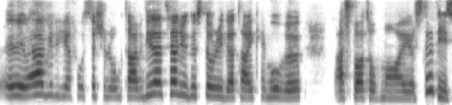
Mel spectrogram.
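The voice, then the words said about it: Strong French accent. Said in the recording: “still with a very strong French accent”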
